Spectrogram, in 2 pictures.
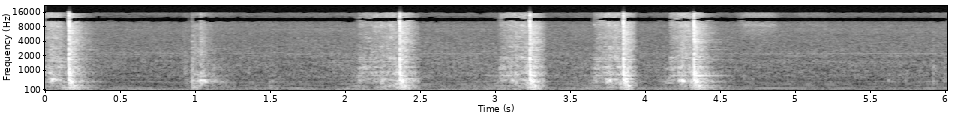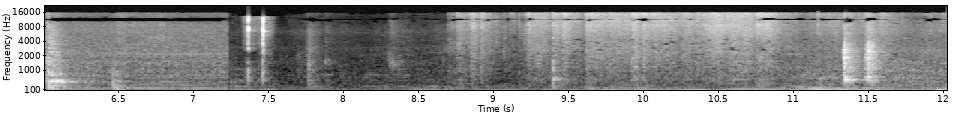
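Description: Guillotine paper cutter's blade arm chopping down through sticker-label sheets: a run of sharp chops, about seven of them at uneven spacing over the first six seconds. After a short gap, softer handling noises follow, with one knock near the end.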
